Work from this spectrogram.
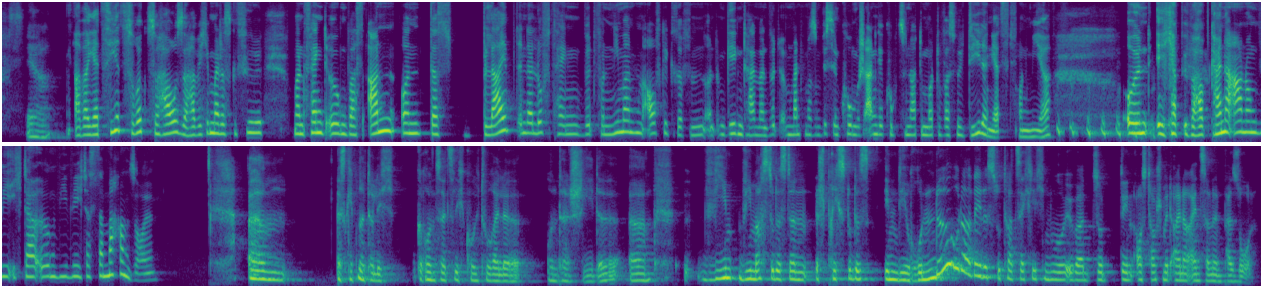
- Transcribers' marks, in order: stressed: "die"; chuckle; static; other background noise
- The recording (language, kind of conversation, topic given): German, advice, Wie erlebst du Smalltalk bei Networking-Veranstaltungen oder Feiern?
